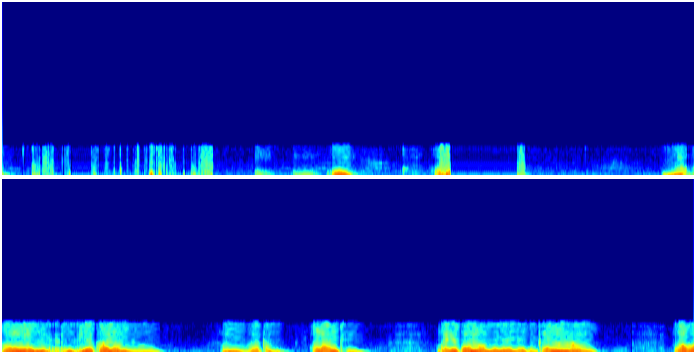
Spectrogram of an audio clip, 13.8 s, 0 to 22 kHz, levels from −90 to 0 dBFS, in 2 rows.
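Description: From the start, the speech sounds hoarse, buzzy and robotic, with nothing above 3.8 kHz. That is heavy Speex codec damage, consistent with a very low bitrate around 4 kbps that starves the excitation. At 0.30 to 2.10 s and again at 4.38 to 5.22 s, the sound crackles and drops out for about 1.39 s and 0.68 s. These are intermittent contact faults, where a loose connection briefly opens the line.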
